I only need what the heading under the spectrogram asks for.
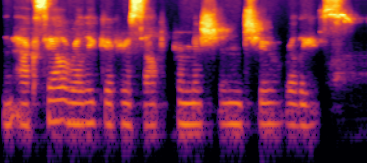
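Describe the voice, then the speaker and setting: A woman leading a guided meditation in a soothing, measured, breathy way, leaving long pauses between phrases. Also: lowish voice, completely flat delivery, low-quality recording. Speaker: guided meditation and yoga teacher.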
